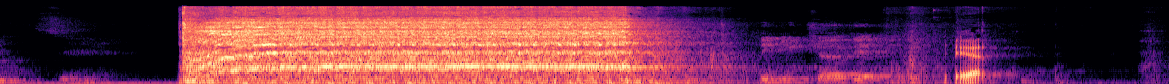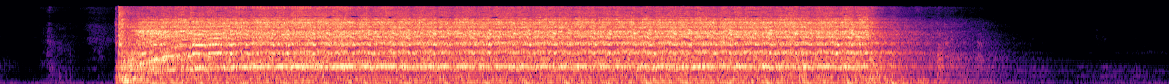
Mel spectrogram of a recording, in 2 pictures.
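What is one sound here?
An engine's starter motor cranks with a loud steady whir.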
